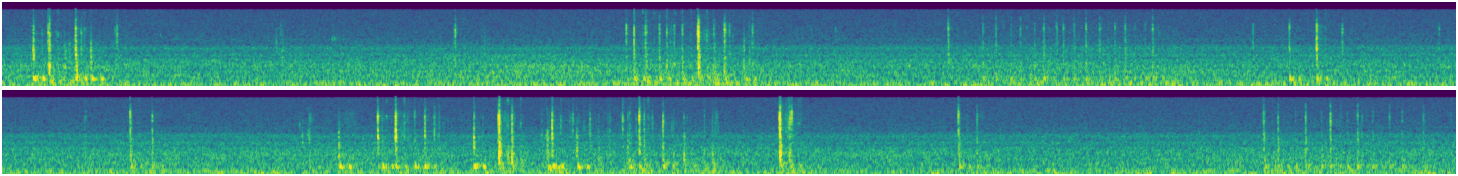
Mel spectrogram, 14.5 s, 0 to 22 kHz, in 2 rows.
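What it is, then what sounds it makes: Laptop keyboard with plastic keys. Fingertips of both hands type on a 13-inch MacBook Pro keyboard, its low-profile plastic keys set in a solid aluminum body. Sparse, quick, bright key clicks come in scattered bursts over a low, steady background hiss, each tap dying away almost instantly.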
